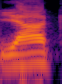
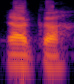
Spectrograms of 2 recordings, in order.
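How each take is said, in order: First: The word ends with an 'e' vowel. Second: The word ends with an 'a' vowel. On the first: This is the ordinary standard form. "ಈಗ ನಮ್ಗೆ ಈಗ ನಾವು ಆ, ಯಾಕೆ ಅಂತ ಕರಿತೀವಿ" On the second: This is the local village dialect form. "ಅಲ್ಲಿ ನಮ್ಮಲ್ಲಿ ಯಾಕ"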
